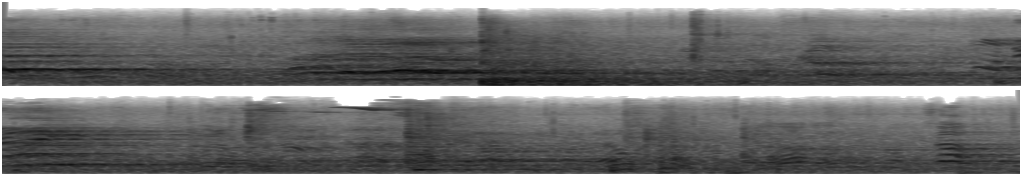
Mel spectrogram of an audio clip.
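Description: Players and spectators shouting during an indoor lacrosse game in a large hall, with a sharp thud about two and a half seconds in and a few lighter knocks after it.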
